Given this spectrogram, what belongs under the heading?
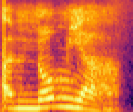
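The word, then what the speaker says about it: anomie: something right there is there is something called anomia and that's how we pronounce it but it's basically maybe anomia which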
